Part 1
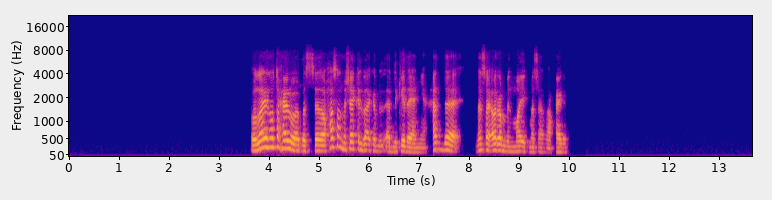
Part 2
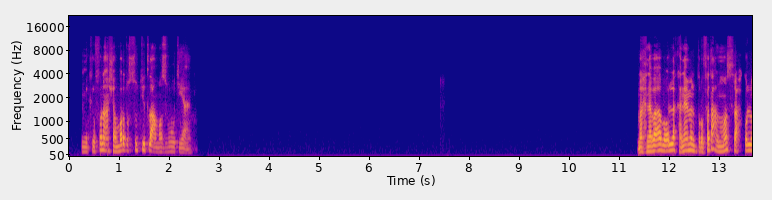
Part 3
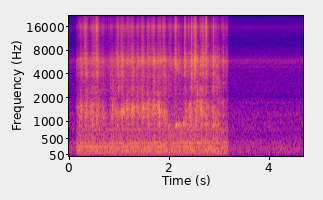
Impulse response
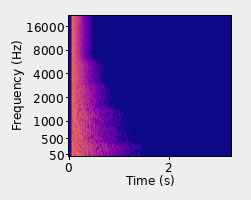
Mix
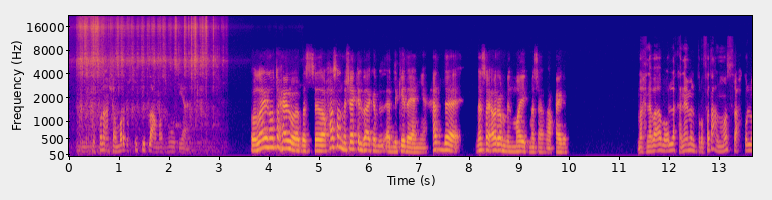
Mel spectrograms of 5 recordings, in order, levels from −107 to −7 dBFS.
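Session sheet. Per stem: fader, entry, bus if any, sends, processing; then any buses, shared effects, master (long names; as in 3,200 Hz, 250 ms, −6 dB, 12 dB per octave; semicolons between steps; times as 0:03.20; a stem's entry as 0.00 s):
+1.5 dB, 0.00 s, no send, no processing
−8.5 dB, 0.00 s, no send, no processing
0:00.64 −1.5 dB → 0:01.14 −14.5 dB → 0:01.97 −14.5 dB → 0:02.58 −3 dB, 0.00 s, no send, first-order pre-emphasis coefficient 0.8; hum removal 71.65 Hz, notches 32; gain into a clipping stage and back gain 13 dB; automatic ducking −23 dB, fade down 1.65 s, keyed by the first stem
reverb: not used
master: high-shelf EQ 5,100 Hz +5 dB; brickwall limiter −19.5 dBFS, peak gain reduction 9.5 dB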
